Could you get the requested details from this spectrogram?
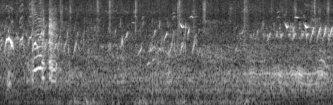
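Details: Greylag goose families with goslings: a loud honk opens, followed by scattered short nasal calls and thin chirping notes over a continuous low rumbling background.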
